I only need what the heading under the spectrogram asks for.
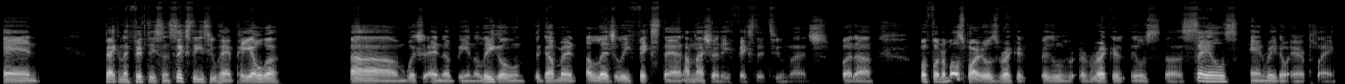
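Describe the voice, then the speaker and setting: Low-voiced man with very animated intonation. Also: fairly quick, dry recording. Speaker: music commentator and host. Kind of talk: casual opinionated solo commentary.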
